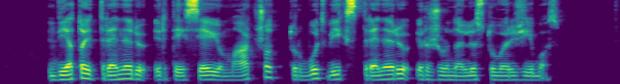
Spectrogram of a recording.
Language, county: Lithuanian, Telšiai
